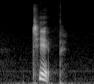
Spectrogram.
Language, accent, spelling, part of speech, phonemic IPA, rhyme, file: English, US, tip, noun / verb, /tɪp/, -ɪp, En-us-tip.ogg
- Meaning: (noun) The extreme end of something, especially when pointed; e.g. the sharp end of a pencil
